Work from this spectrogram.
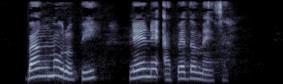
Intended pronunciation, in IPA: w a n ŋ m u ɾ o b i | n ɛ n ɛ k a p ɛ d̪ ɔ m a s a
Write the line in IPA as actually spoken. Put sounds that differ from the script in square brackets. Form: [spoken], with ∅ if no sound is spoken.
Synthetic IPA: [b] a [∅] ŋ m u ɾ o [p] i | n ɛ n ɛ [ʔ] a p ɛ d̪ ɔ m [ɛ] s a

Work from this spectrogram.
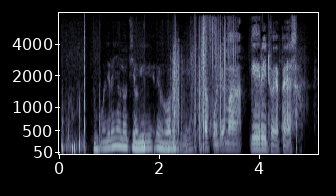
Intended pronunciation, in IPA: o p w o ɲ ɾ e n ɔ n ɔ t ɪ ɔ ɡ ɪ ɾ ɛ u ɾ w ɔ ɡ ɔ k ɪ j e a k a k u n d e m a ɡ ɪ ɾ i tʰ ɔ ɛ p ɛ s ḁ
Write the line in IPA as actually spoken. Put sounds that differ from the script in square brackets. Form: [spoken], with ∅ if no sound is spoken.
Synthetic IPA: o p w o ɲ ɾ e [ɲ] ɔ n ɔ t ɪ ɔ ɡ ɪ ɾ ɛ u ɾ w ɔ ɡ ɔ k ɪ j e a k a k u n d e m a ɡ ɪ ɾ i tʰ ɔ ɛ p ɛ s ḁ

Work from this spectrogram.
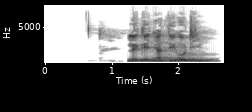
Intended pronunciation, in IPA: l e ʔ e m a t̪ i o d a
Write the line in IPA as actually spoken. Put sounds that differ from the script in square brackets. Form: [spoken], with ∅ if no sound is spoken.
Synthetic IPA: l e [k] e [ɲ] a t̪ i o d [i]

